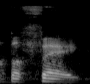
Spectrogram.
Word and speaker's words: buffet: This is a Chinese buffet, right? In this time in American English, right? A buffet, right? British English would pronounce it a buffet, right?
